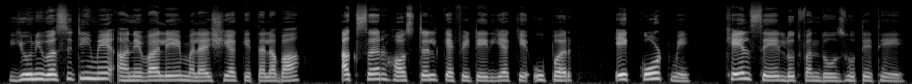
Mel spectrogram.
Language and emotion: Urdu, neutral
